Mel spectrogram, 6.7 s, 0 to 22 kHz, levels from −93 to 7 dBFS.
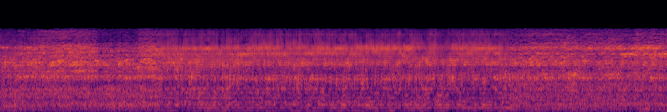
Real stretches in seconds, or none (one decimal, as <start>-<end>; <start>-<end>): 0.0-1.6; 5.1-6.7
